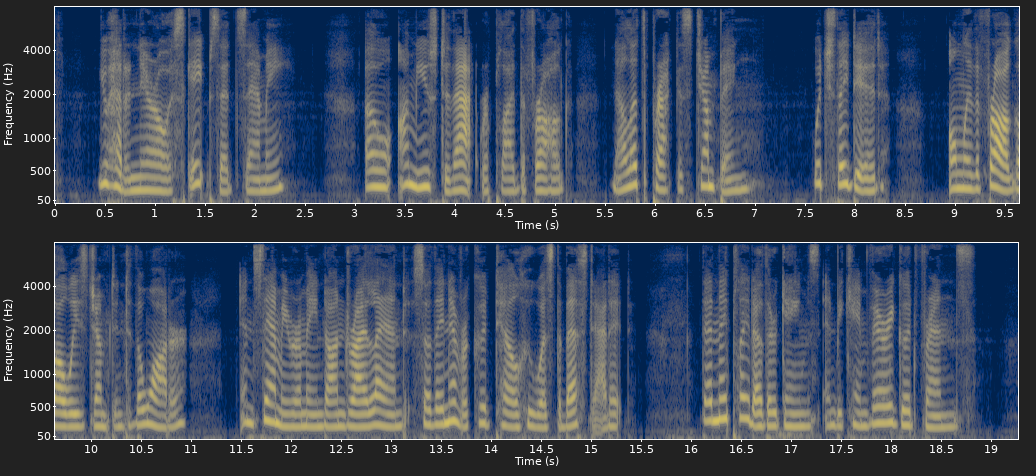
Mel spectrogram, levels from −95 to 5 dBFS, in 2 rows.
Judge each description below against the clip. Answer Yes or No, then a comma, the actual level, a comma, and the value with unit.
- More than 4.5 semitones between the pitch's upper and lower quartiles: No, average, 4.0 semitones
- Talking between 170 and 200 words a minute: Yes, average, 175 wpm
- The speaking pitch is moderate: No, high, 205 Hz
